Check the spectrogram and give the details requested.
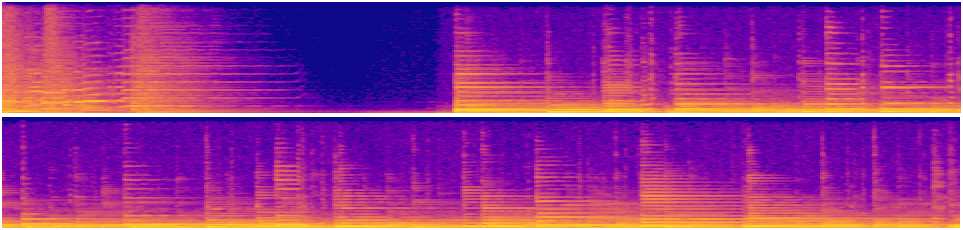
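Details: Plucked acoustic guitar music with steady strummed chords after a brief pause, and no animal voices.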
